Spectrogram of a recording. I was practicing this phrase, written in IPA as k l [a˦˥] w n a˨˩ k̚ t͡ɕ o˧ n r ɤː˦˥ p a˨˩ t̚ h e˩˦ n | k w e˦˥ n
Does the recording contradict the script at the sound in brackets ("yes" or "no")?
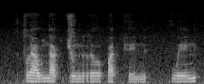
no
